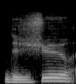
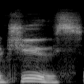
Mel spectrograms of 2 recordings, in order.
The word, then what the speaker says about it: Djoos: It's spelled DJOOS. Oh, juice. Okay. I was Juice. like, what? See, I didn't know the D was silent, so my bad.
